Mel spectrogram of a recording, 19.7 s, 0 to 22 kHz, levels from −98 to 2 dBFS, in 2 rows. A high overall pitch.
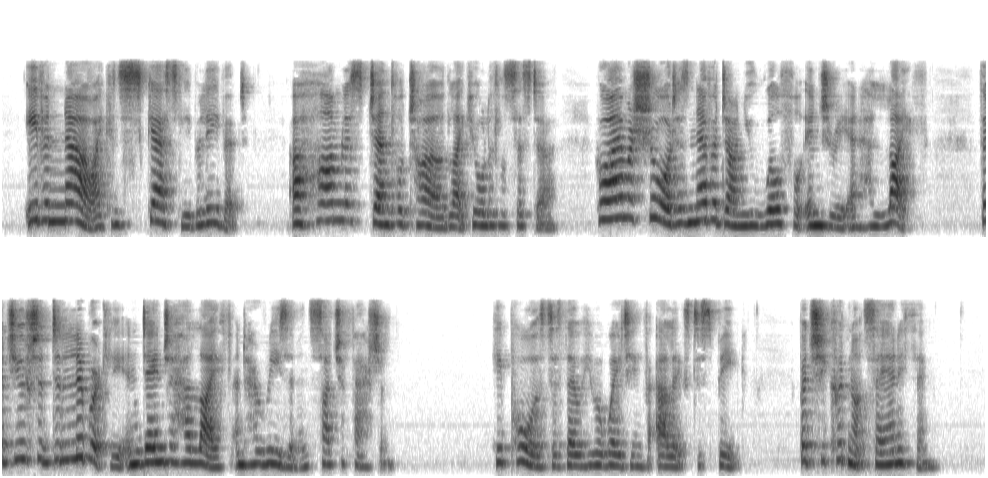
Yes: high, 225 Hz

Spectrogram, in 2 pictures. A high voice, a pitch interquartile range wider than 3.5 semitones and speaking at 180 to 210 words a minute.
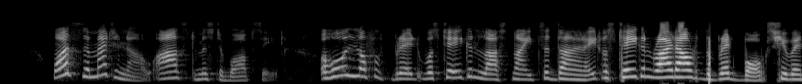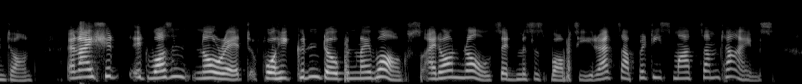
Yes: very high, 280 Hz; wide, 5.5 semitones; average, 200 wpm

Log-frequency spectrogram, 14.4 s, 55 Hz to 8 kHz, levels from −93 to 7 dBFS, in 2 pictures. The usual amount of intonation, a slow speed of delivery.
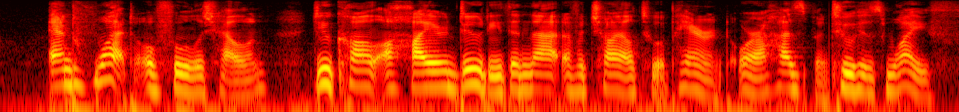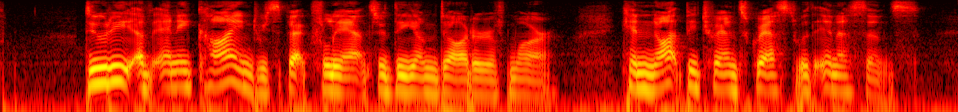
No: average, 4.0 semitones; average, 175 wpm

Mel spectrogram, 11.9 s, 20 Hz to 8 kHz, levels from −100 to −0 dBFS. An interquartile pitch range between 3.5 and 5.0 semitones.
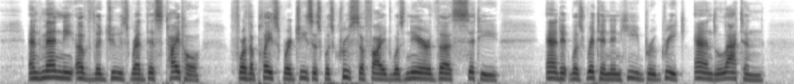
No: average, 2.8 semitones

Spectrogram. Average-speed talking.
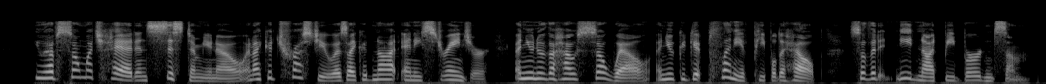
No: fast, 245 wpm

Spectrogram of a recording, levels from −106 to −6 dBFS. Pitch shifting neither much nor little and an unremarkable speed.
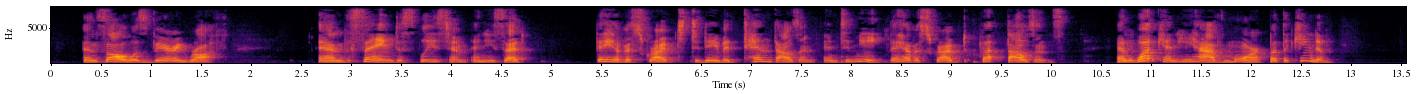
Yes: average, 3.5 semitones; average, 165 wpm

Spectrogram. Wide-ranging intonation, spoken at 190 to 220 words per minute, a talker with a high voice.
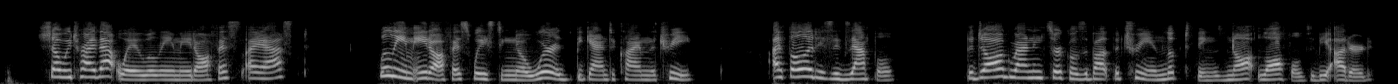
No: wide, 5.7 semitones; average, 165 wpm; high, 245 Hz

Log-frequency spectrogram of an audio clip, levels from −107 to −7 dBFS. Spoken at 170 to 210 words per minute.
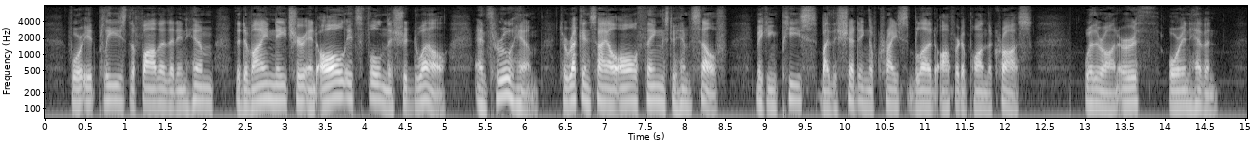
Yes: average, 190 wpm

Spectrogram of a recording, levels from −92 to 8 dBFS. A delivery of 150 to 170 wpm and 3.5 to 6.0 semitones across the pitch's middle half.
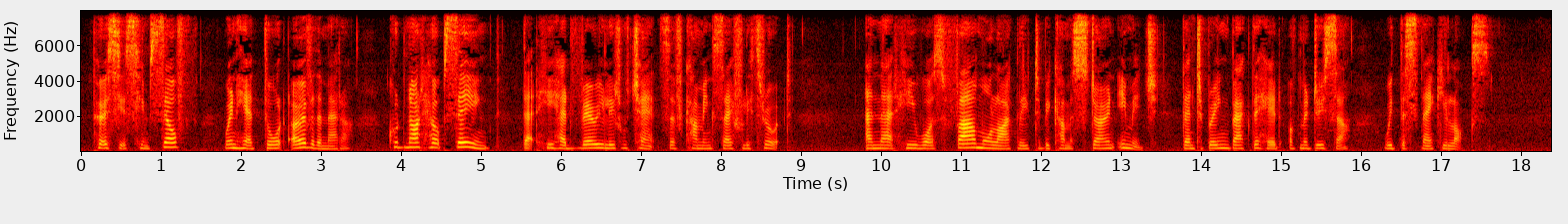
No: average, 155 wpm; narrow, 2.4 semitones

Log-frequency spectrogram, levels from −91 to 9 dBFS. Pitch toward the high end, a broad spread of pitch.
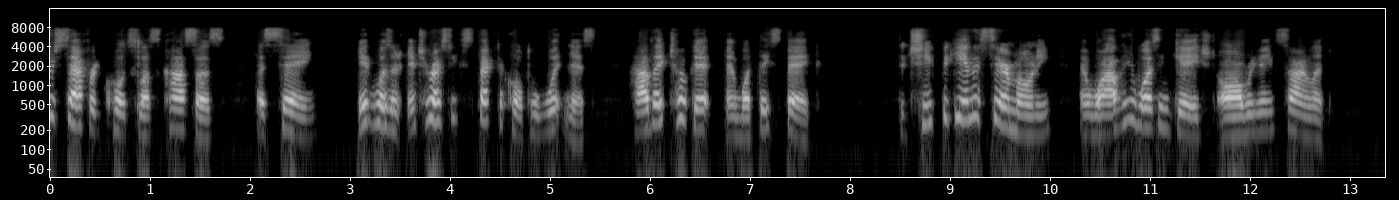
Yes: high, 215 Hz; wide, 7.9 semitones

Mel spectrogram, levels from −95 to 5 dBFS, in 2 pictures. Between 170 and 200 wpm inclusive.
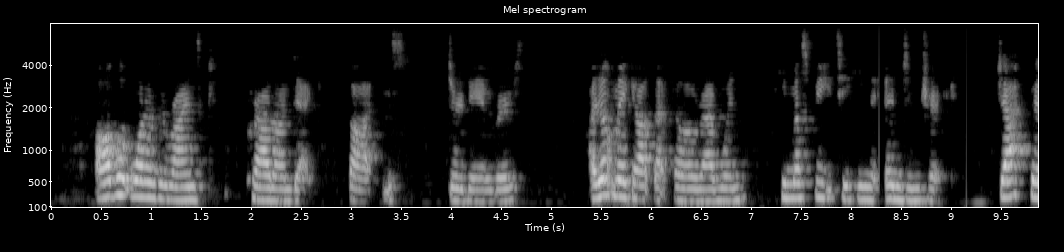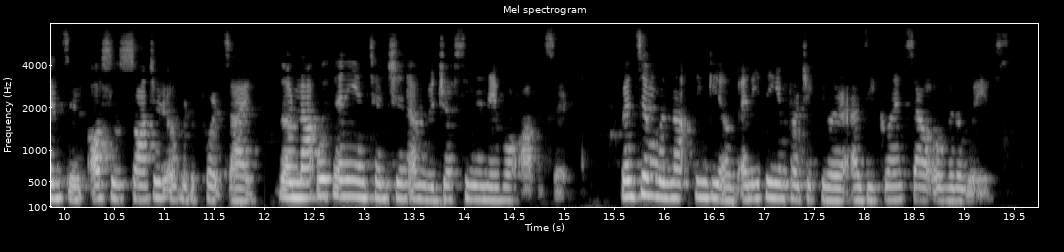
Yes: average, 180 wpm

